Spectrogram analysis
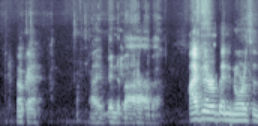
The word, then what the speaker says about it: Bar Harbor: real question from Maine himself where in Maine Bar Harbor I'm sorry Baba yeah right was like hold on you didn't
